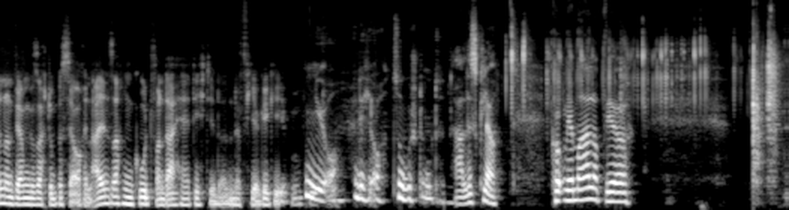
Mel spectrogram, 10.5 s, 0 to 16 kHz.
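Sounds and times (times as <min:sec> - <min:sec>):
speech: 0:00.0 - 0:08.6
dice rolling across a hard tabletop in a tabletop game: 0:06.6 - 0:10.5.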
